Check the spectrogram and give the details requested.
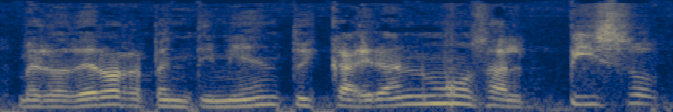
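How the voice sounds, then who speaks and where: High, bright-voiced Mexican preacher. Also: male voice, normal speed, a little hiss or hum. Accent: Mexican Spanish. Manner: animated storytelling with mocking impressions. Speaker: pastor. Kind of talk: sermon.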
